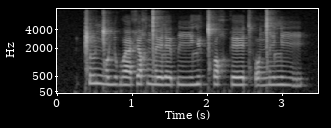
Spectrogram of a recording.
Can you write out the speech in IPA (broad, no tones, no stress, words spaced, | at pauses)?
ǁɯːŋ͡ǀoʎøɡʷæː xeχŋ͡ǀeːleː piːlʲɯǀʰoχ keːt͡sʼoŋ͡ǀi liː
